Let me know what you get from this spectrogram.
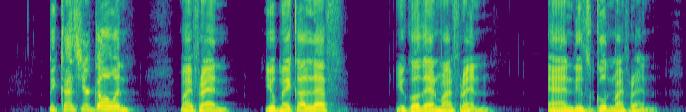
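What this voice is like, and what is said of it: Put-on Spanish accent. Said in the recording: “he's speaking in a Spanish accent”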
